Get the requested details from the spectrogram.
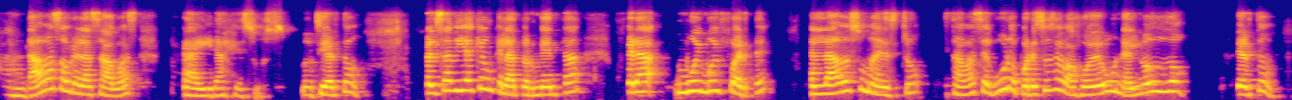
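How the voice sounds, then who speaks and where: A woman with a slightly high voice delivers a sermon, often pausing to ask her listeners questions. She leans on rhetorical checks and quoted scripture, coaxing the congregation along. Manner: asks the audience frequent rhetorical questions. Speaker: preacher.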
